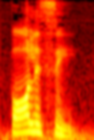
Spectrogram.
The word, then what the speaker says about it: policy: ends with C Y for example policy how many syllables C now here the rule says I need to stress on the third from right which means I will stress on Pop I just bought an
